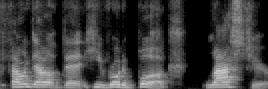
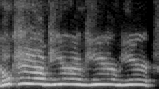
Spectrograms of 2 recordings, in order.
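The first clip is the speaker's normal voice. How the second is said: much higher, louder, light eager voice; spirit answering; 14 semitones higher, 4 dB louder than usual. Retold or imitated. Spirit replying to the medium, much higher and louder. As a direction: answer brightly, pitched way up. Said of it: "He's like".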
